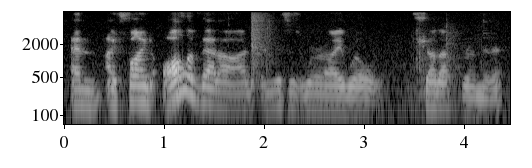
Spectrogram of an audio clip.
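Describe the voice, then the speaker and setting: Slight background noise accompanies a middle-aged man speaking at normal speed as a podcast guest. He goes on at length with strong opinions, his delivery emphatic and swooping.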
